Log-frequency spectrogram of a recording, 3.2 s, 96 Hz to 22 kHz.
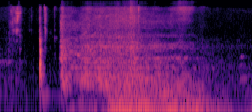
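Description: A 2006 Peugeot 307 with a 2-liter petrol engine cranks with a couple of short clicks, then catches and settles into a low, steady idle.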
